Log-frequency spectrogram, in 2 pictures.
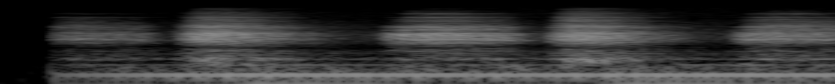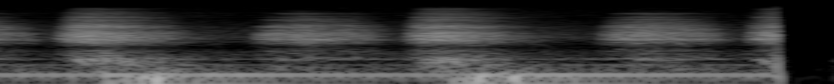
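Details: Rapid breathing demonstrated as a respiratory pattern example: tachypnea.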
